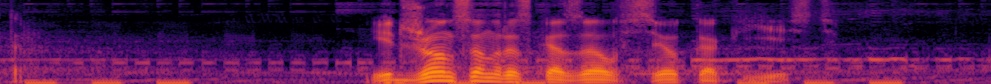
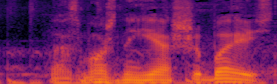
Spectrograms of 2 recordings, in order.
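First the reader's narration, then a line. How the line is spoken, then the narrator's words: Quiet. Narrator (Russian): тихо сказал доктор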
